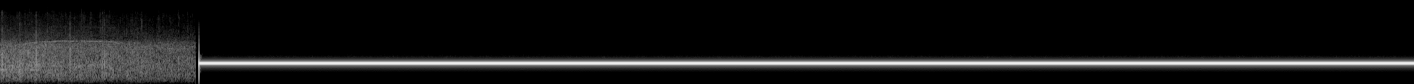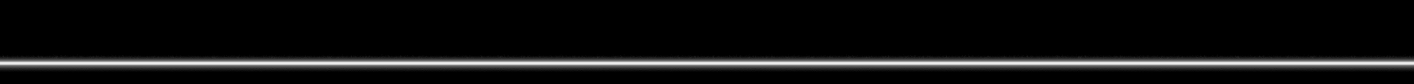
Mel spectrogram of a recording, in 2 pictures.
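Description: Faint applause fading for about two seconds, then an abrupt switch to a loud, steady broadcast test tone at a single pitch: the reference tone that runs with colour bars once a station has gone off the air.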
